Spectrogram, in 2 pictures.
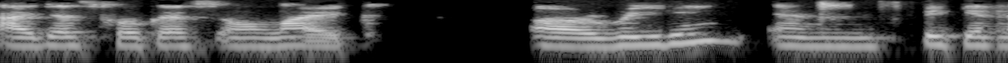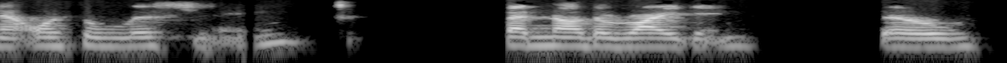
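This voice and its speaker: Husky young woman, dull lo-fi audio. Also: mid-range voice, no room sound. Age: 20s. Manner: relaxed, hedging with fillers. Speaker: guest. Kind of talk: casual interview answers.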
